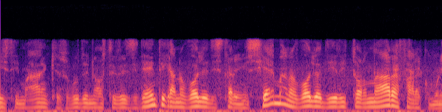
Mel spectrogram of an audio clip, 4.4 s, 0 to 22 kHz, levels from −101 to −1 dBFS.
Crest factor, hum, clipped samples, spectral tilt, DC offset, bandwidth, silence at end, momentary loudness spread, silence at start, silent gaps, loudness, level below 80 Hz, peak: 18 dB; none; under 0.1%; -7 dB/octave; under 0.1%; 6.4 kHz; 0 s; 11 LU; 0 s; none; -24 LUFS; -50 dBFS; -6 dBFS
